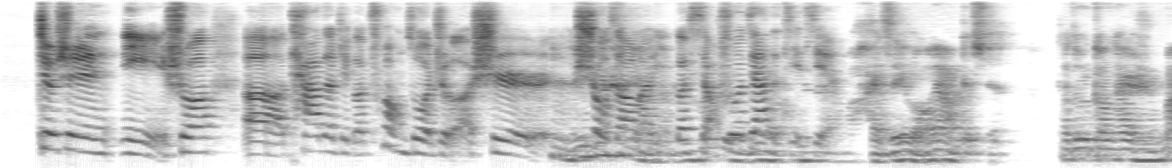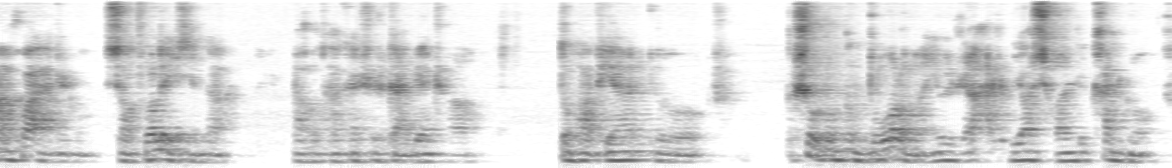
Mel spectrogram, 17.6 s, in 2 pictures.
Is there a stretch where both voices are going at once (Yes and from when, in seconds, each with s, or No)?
Yes, from 4.1 s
